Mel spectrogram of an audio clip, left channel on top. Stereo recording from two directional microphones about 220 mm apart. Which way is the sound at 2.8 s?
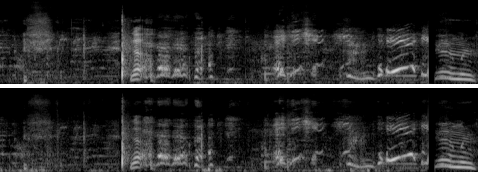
55° right (ahead or behind).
